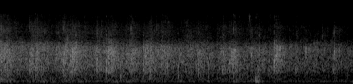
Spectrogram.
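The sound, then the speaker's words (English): A crowd claps steadily, a dense wash of many hands beating at once, fairly soft and even in volume throughout with no voices over it. “Let's clap our hands and thank God for the good work they're doing.”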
